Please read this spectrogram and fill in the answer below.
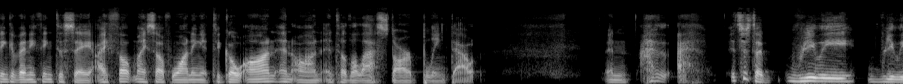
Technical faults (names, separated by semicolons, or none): none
